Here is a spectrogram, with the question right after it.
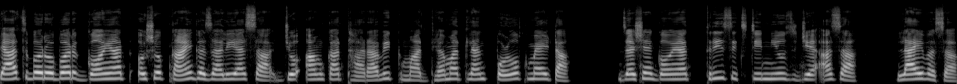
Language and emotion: Goan Konkani, neutral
